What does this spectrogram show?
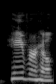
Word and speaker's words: Haverhill: So he was living in what I called Haverhill. No, I called it Haverhill. Haverhill, because it's Haver. He's like, it's Haverhill. I'm like, no, there's syllables.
